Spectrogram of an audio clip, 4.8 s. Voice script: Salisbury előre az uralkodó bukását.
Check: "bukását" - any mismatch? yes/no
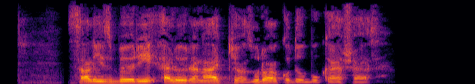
no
